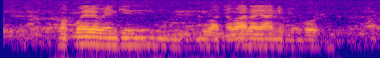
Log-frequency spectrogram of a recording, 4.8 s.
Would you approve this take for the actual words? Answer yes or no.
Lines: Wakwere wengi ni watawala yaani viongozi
yes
